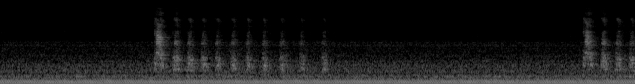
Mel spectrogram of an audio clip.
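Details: A young squirrel gives rapid, sharp chattering alarm notes, its first alarm, warning of a cat in the backyard, over a steady low engine-like hum.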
